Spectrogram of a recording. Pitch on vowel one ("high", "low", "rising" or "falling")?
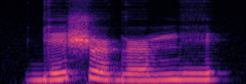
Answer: rising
